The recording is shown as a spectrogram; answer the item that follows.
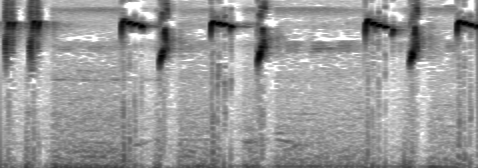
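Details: Purple-throated sunbird, called konin, singing hard with learned phrases mixed in: thin very high downslurred whistles and short chattering trill bursts, separated by brief pauses.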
